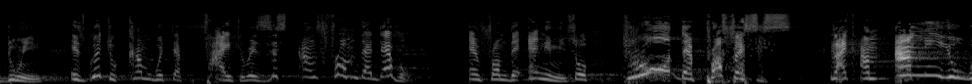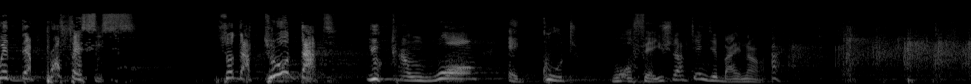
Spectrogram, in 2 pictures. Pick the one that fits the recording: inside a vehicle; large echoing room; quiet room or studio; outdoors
large echoing room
